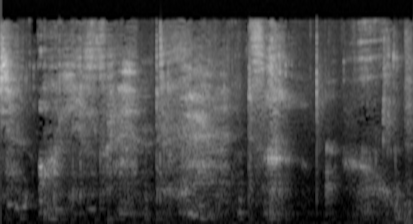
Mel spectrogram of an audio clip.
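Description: Whispered speech.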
